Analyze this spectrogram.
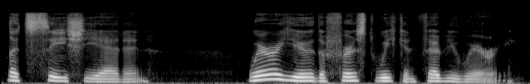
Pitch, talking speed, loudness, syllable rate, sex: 155 Hz, 135 wpm, -15 LUFS, 4.1 syllables/s, female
